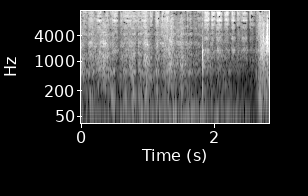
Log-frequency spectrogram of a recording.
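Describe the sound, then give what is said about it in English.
A pen scratches across paper as questions are written out on slips for a festive hat game, faint, irregular strokes and scribbles that continue quietly throughout. “Come on, write your questions down. Let's get them in the hat.”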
